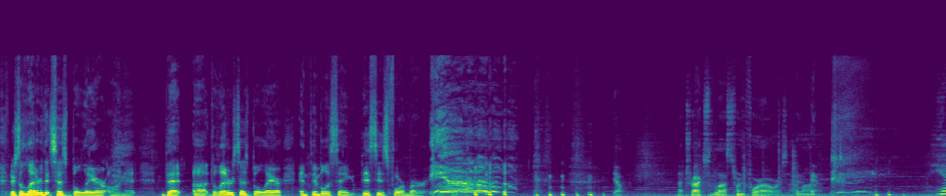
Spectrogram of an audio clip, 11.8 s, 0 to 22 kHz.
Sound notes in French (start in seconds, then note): 5.4 rires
